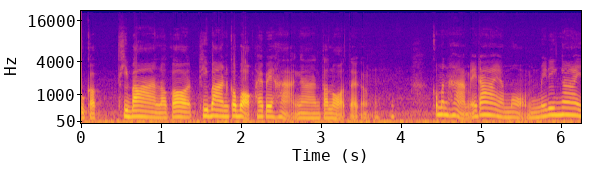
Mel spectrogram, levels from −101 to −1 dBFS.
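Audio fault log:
0.56–0.69 s and 1.64–2.07 s, hard clipping: Speech peaks overran a stage that could not pass them, by about 1 dB and then about 2 dB. The tops were sliced flat. That adds high harmonics, heard as brief crackle on the loudest moments.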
